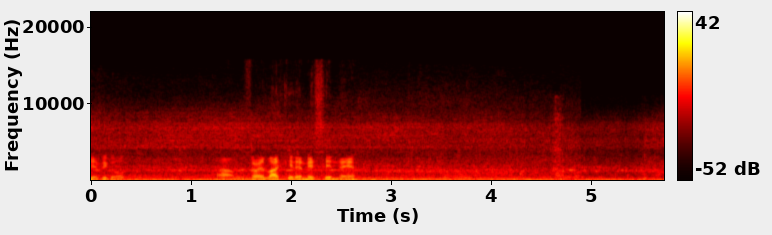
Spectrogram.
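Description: Several go-kart engines buzz and rev as the karts race past.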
